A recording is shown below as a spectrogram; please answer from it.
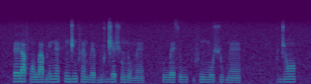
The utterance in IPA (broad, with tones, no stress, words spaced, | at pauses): ɛ˦ɾa˦˨fɔ̃˨ wa˧be˦ nɛ̃˧hĩ˦d͡ʒĩ˦˨fɛ̃˧ bɛ˨ bu˨˦d͡ʒɛ˦˨ ʃũ˧no˨mɛ̃˨ | hu˨wɛ˨˦su˧ | fĩ˨mo˨ʃu˨ bɛ̃˨ | d͡ʒɔ̃˦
